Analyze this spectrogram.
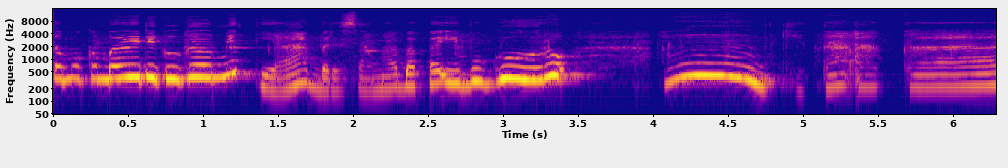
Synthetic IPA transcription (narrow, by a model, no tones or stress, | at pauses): t̪əmukəmbalidiɡuɡəlmɪt̪̚jabərsamabapaibuɡuɾu | kit̪aʔaka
